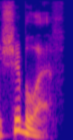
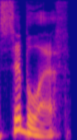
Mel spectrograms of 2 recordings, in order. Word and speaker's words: Shibboleth: no they told him please say shibboleth if he said sibileth because he cannot pronounce it correctly They seized him and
